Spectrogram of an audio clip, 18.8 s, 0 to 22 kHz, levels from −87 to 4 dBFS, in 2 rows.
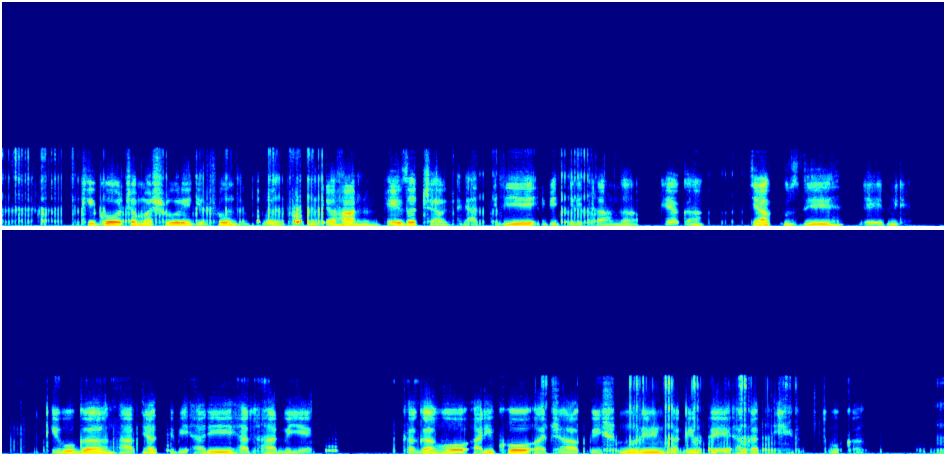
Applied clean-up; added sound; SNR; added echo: neural diffusion model UNIVERSE++.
